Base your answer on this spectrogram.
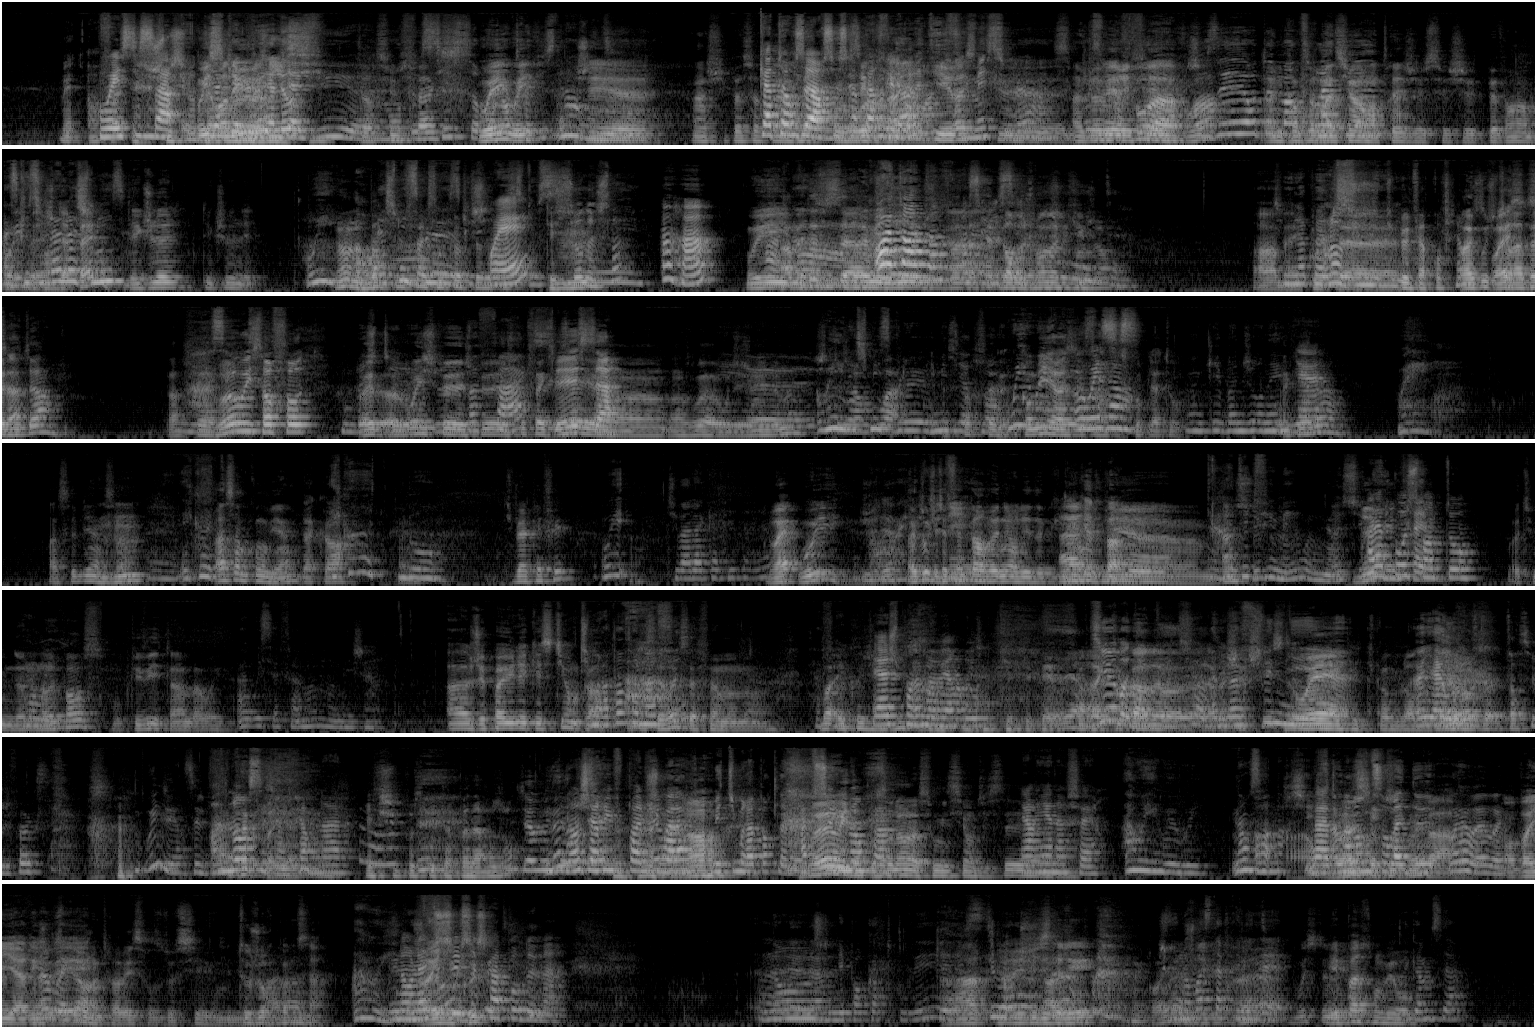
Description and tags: Interior vocal (French) ambiences: at the office
interior, localization-assets, office, vocal-ambiences, walla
